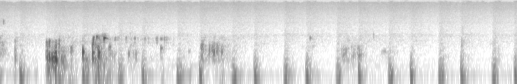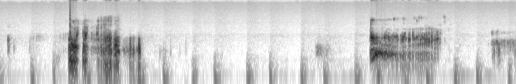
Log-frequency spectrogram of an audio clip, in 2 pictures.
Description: A whole digestive process pretty much, from my stomach to my intestines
